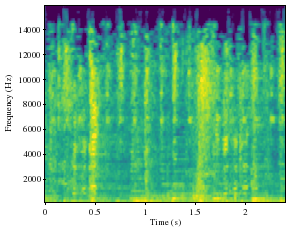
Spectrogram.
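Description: Dairy goats on a small hobby farm bleat repeatedly and close by, overlapping nasal calls from several animals in quick succession.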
